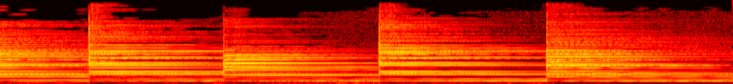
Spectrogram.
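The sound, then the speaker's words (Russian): A church bell is struck with a hammer, used instead of ropes for loudness, four times at a slow, even pace, each sharp clang blooming into a rich, sustained ringing tone that overlaps the next, loud, with no voices. “Нужно, чтобы вот этот самый главный колокол больше всех звенел.”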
